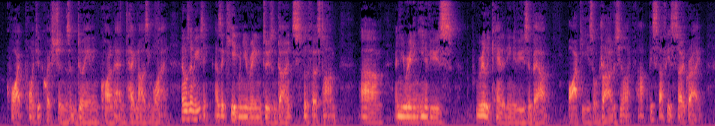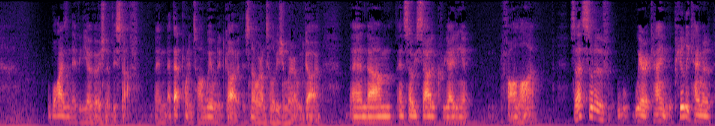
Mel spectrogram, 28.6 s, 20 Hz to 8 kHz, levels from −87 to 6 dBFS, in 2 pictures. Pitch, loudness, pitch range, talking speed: 85 Hz, -21 LUFS, 80-90 Hz, 205 wpm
